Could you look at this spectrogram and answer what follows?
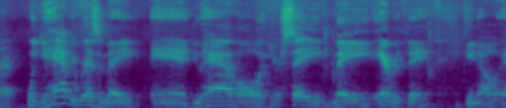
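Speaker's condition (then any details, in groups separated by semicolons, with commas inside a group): No condition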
